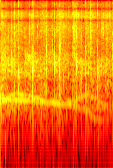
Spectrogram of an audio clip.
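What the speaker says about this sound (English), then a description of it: "Give Mike a big round of applause." Lively audience applause at a live magic show in South Lake Tahoe, steady brisk clapping from a crowd, with a faint sustained tone running beneath it.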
